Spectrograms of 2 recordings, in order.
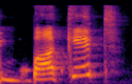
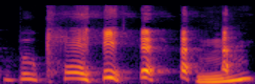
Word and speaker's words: Bucket: It's It's actually bucket, but she refuses to be called bucket, so she pronounces it bouquet.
